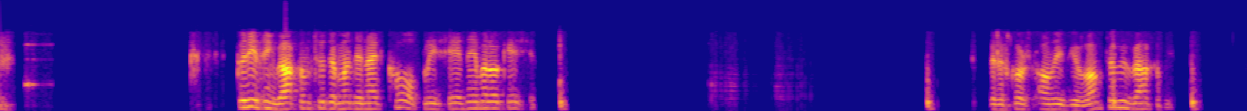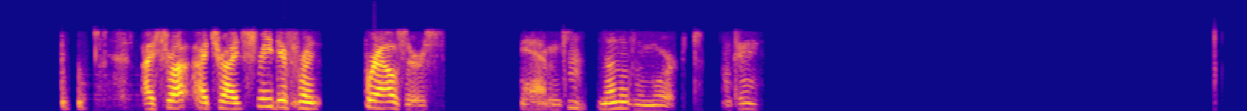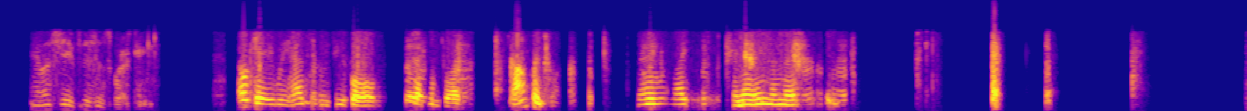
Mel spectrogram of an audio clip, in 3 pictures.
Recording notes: Conference Call LIVE.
